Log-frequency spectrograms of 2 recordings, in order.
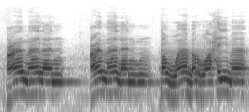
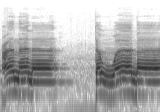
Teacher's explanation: ketika dia waqaf maka tidak dibaca tanwin lagi, jadi hilang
